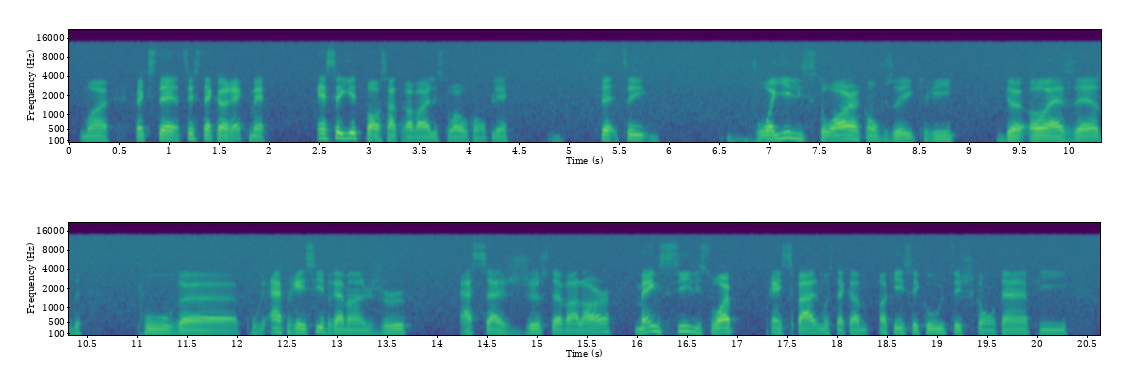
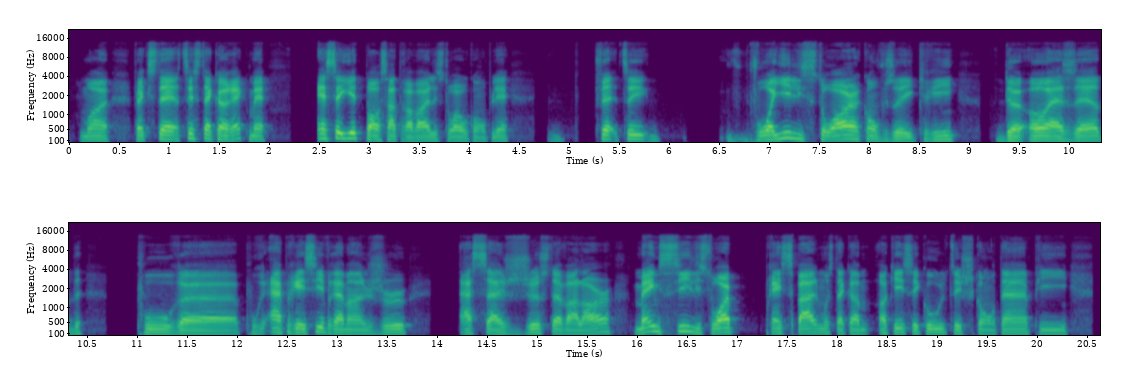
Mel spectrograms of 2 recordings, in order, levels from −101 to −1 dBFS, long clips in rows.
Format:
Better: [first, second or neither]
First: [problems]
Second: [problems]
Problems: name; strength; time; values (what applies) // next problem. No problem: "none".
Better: second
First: hiss; noticeable; throughout; 15 dB below the speech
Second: none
